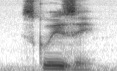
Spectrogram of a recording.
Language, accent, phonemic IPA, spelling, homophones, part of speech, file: English, US, /ˈskwiːzi/, squeasy, squeezy, adjective, En-us-squeasy.ogg
- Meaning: queasy; squeamish; fastidious; scrupulous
